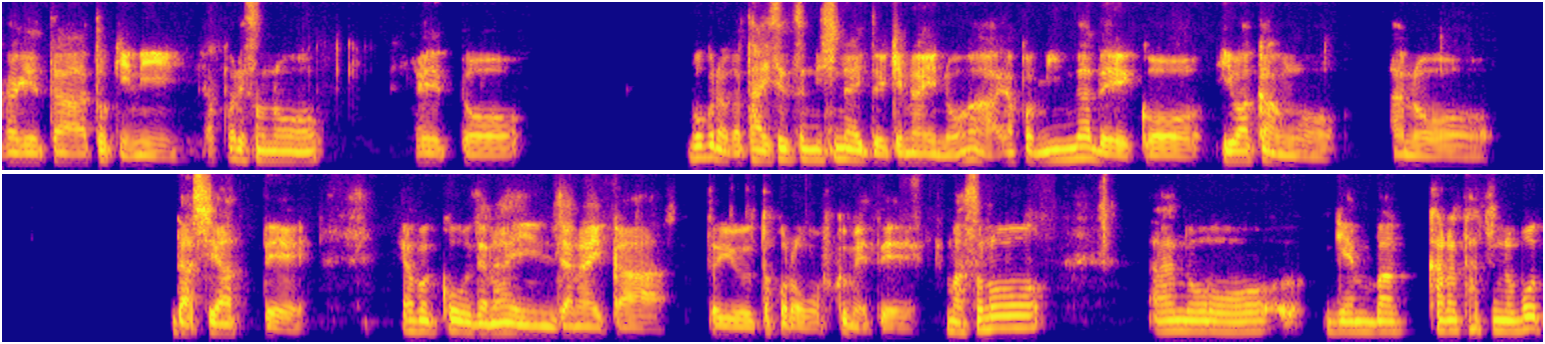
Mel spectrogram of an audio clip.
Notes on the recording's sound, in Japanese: みんなでつくる中国山地百年会議 の会員限定で開かれる 市 （オンライン交流会）での公開収録。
